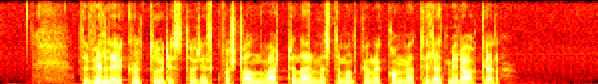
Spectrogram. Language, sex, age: Norwegian, male, 23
